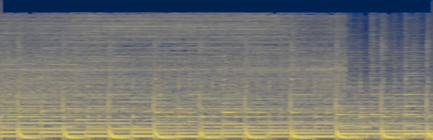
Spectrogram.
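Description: Evolution mitre saw cutting through a timber stud, its hiss stopping about three and a half seconds in. Background music with a steady beat plays throughout, louder than the saw.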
